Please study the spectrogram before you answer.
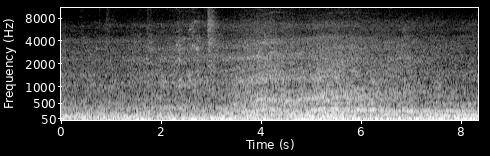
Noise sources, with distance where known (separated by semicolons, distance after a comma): large-sounding engine, far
